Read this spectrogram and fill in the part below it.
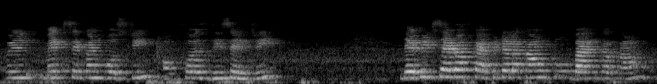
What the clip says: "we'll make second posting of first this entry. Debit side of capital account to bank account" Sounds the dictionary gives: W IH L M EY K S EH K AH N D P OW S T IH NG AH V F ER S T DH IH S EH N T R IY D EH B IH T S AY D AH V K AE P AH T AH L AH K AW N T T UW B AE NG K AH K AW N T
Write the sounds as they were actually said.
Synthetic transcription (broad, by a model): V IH L M EY K S EH K AH N D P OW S T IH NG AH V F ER S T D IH S EH N T R IY D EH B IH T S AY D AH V K AE P AH T AH L AH K AW N T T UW B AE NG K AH K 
